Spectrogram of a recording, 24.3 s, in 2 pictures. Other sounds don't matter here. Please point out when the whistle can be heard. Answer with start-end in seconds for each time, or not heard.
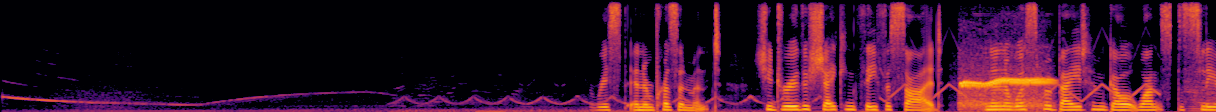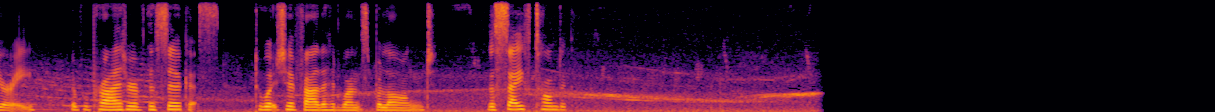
9.6-10.6.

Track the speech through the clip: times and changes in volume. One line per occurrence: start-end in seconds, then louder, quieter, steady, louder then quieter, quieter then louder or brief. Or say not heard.
6.0-17.9 steady.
